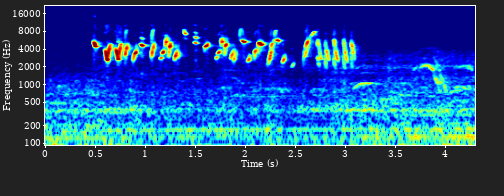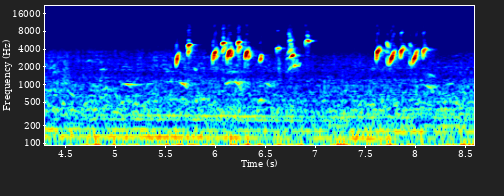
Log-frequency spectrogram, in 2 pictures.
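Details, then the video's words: Moroccan goldfinch singing in Morocco: a long, fast tumbling stream of tinkling high twitters and trills, then two shorter bursts after a pause, over a faint hum. "تغريد الحسون المغربي chant de chardonneret marocain"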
